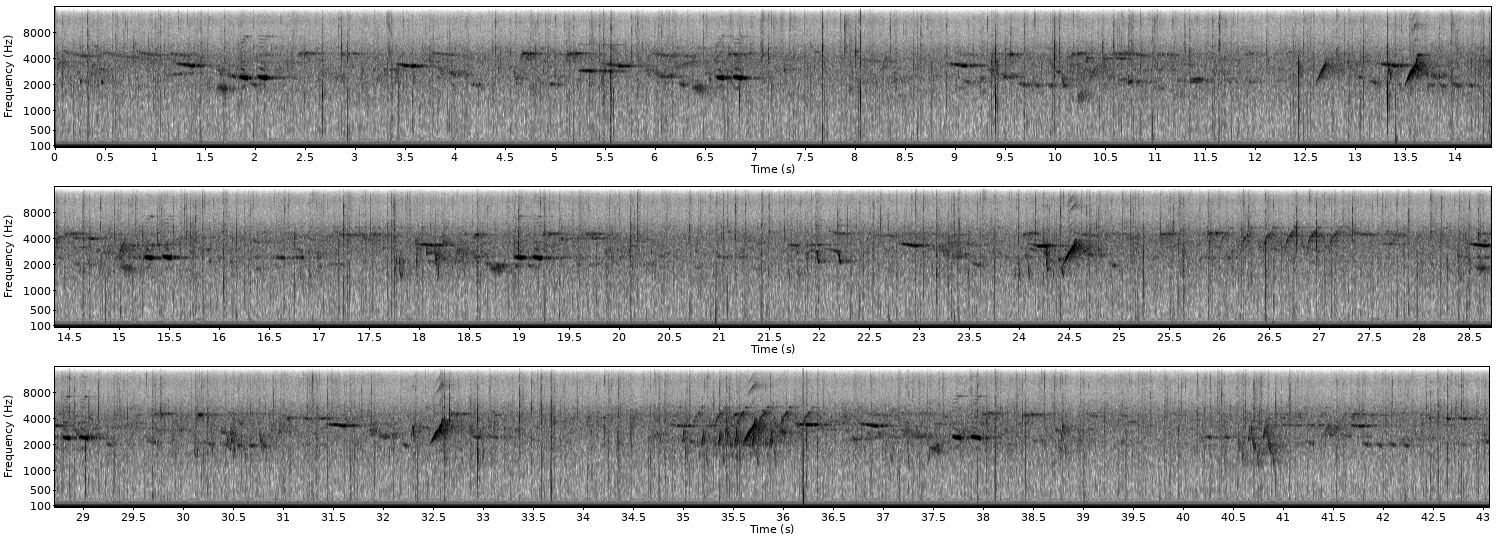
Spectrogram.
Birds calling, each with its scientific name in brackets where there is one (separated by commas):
Hawaii Amakihi (Chlorodrepanis virens), Iiwi (Drepanis coccinea), Omao (Myadestes obscurus), Apapane (Himatione sanguinea)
